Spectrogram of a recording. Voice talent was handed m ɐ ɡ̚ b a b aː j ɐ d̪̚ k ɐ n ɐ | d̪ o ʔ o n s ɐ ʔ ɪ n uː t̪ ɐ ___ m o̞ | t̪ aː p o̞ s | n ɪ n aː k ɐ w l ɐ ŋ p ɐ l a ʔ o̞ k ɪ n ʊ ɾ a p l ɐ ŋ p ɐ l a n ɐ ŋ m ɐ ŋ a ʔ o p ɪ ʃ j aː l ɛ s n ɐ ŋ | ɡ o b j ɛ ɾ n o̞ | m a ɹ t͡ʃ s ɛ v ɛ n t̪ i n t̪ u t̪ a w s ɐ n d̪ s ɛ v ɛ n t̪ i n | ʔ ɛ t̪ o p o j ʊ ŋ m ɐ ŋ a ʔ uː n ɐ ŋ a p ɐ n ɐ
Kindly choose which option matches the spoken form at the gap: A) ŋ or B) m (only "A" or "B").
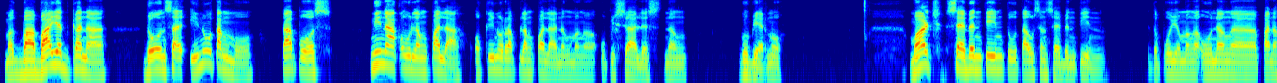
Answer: A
